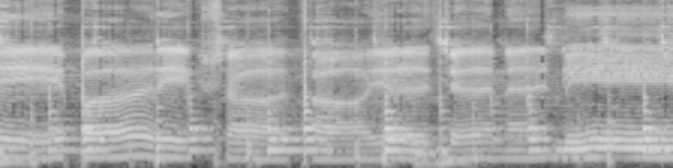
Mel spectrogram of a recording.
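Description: A man singing a Gujarati devotional kirtan in long, wavering melismatic notes without clear words, over a steady accompanying drone.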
